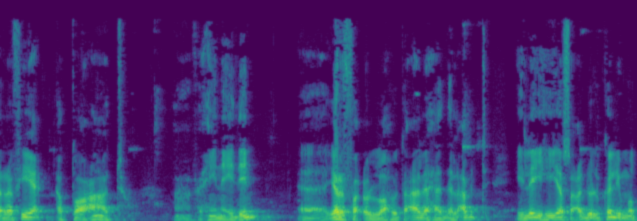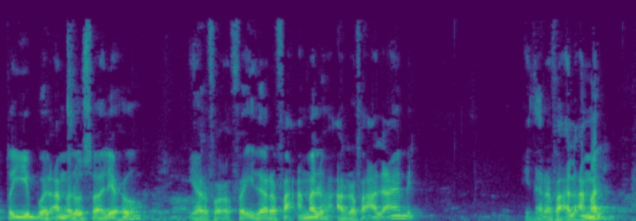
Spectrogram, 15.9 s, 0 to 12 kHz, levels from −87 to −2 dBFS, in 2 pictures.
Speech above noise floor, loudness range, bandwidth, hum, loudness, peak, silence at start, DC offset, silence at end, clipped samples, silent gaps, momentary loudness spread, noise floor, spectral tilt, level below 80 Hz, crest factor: 35 dB; 3 LU; 11.5 kHz; none; -22 LUFS; -2 dBFS; 0 s; under 0.1%; 0 s; under 0.1%; none; 18 LU; -56 dBFS; -6 dB/octave; -52 dBFS; 20 dB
